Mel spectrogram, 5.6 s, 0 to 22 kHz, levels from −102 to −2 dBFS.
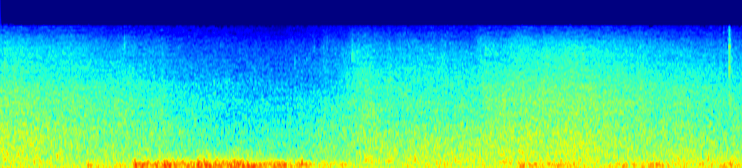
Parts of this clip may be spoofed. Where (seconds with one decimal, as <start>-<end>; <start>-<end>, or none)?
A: none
